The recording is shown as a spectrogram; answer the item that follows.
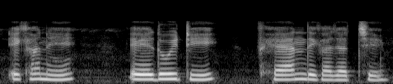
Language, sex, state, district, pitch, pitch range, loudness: Bengali, female, West Bengal, Alipurduar, 230 Hz, 215-240 Hz, -14 LUFS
